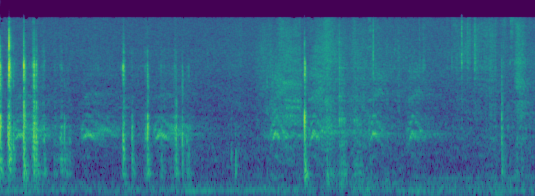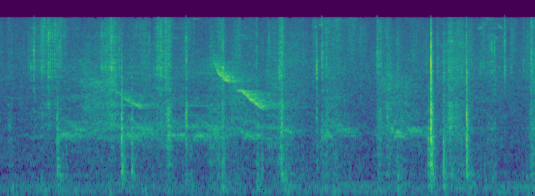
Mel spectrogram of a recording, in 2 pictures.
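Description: Hands working behind a plastic wheel-well liner make scattered clicks, knocks and rustles, with the sharpest knocks near the start, about three seconds in and near the end. A crow caws repeatedly in the background.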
